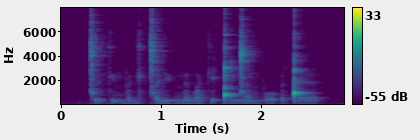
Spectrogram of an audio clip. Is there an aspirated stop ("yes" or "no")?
no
